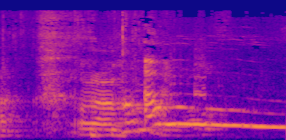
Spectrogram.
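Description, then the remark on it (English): A person lets out a drawn-out wolf-like howl, a voice imitating the animal, rising briefly and then sliding slowly downward in a sustained tone, fairly loud. “Wolfed it down. Like a regular wolf.”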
